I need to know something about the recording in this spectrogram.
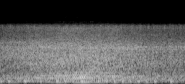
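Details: Honda CB150R single-cylinder engine that won't hold full throttle, still unchanged after a part was removed: held at high revs, it roars steadily without climbing. It bogs at wide-open throttle; an air intake or throttle position sensor is suspected, unconfirmed.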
